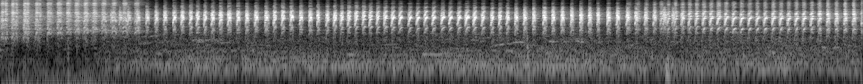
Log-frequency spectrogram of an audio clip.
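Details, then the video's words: A greater green leafbird gives a long shooting phrase within a full song of fills: a fast, very regular rattling trill of about ten notes per second, held steady and high for several seconds. "Suara Cucak Ijo Full Isian Tembakan panjang super mewah"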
